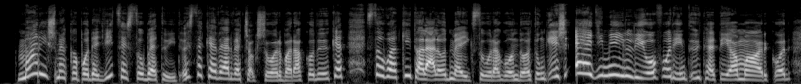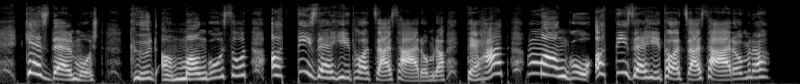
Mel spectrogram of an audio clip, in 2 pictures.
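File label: Hungarian female voice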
